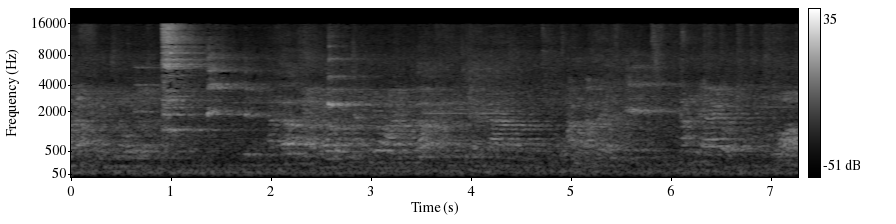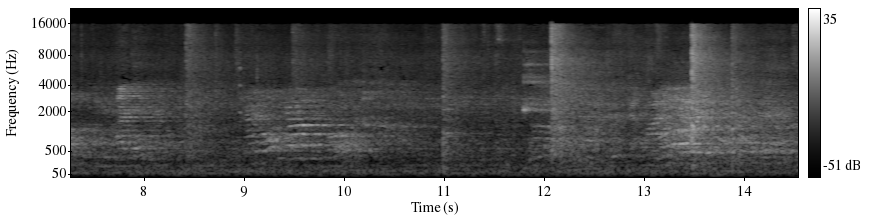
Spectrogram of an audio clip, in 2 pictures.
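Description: Shuttlecocks are struck with sharp pops of rackets.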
